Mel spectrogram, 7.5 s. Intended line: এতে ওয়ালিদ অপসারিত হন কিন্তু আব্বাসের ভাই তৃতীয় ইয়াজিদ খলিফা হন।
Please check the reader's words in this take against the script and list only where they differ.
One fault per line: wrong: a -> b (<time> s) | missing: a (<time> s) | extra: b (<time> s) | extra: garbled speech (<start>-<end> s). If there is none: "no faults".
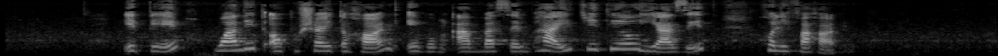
wrong: কিন্তু -> এবং (3.0 s)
